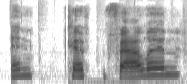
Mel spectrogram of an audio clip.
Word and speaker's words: enkephalin: It's enkephalin? Yep, that's actually how you say it.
